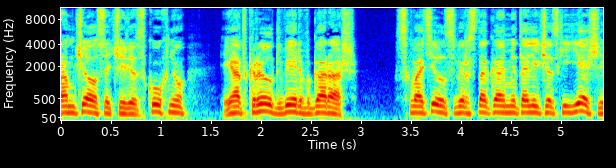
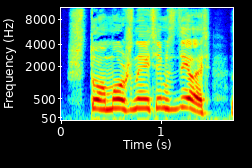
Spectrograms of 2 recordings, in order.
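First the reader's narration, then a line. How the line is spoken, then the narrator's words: Shouting. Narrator (Russian): закричала на меня Дженни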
